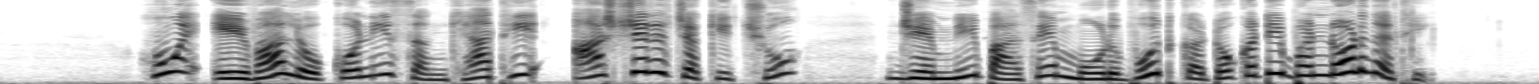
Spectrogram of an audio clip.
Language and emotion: Gujarati, surprised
